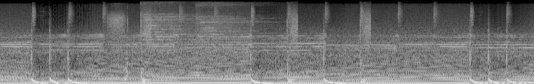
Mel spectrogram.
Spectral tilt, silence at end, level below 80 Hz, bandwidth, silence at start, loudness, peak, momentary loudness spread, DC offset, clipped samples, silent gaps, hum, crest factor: -4.5 dB/octave; 0 s; -14 dBFS; over 20 kHz; 0 s; -13 LUFS; 0 dBFS; 3 LU; under 0.1%; under 0.1%; none; none; 12 dB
